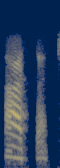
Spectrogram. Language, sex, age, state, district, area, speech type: Bengali, female, 30-45, West Bengal, Birbhum, urban, conversation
